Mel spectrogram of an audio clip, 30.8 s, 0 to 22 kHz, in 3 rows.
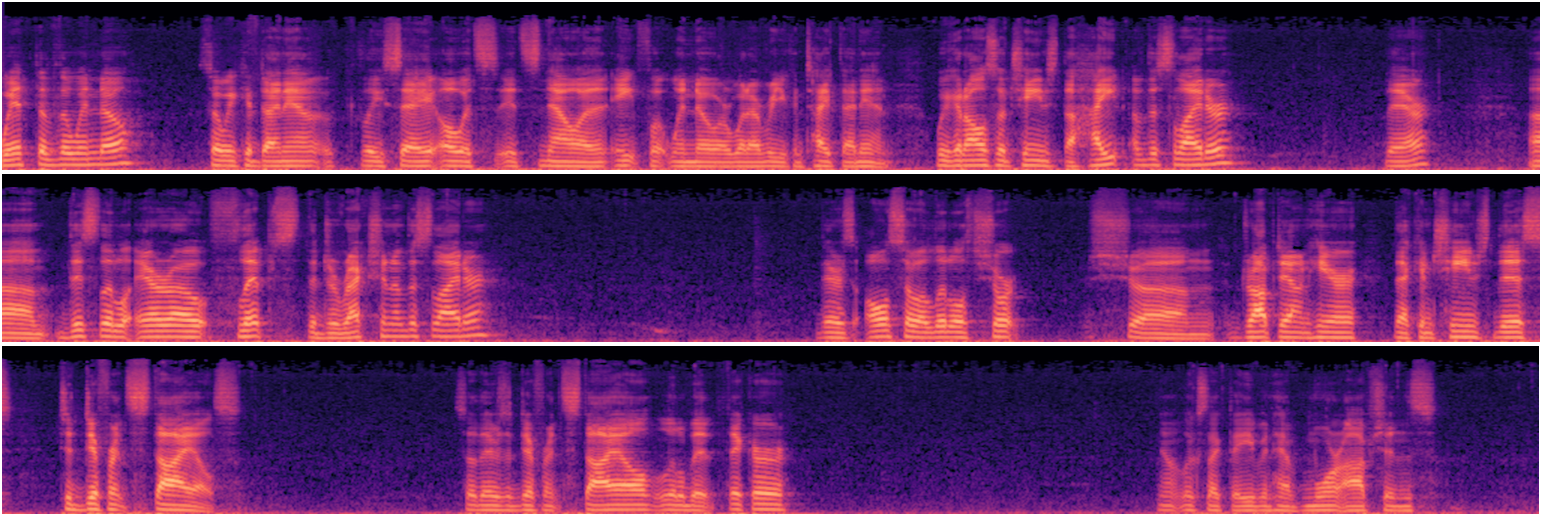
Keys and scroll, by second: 5.3 Escape.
